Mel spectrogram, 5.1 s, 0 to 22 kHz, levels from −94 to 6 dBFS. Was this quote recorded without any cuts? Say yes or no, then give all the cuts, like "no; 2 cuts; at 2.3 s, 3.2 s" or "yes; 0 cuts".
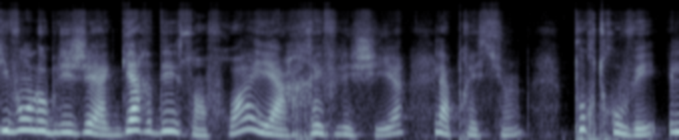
no; 2 cuts; at 1.4 s, 3.3 s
